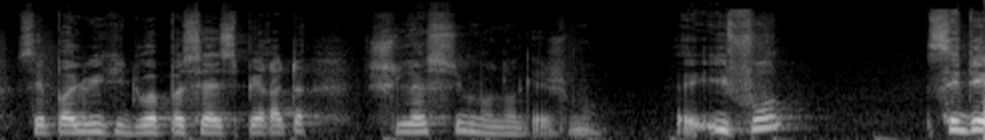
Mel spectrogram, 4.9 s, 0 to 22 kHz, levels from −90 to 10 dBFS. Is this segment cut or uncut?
cut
